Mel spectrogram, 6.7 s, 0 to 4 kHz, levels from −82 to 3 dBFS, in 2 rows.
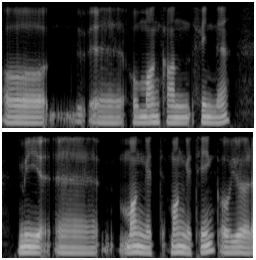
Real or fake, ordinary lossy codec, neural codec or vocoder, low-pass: real; none; none; 3.6 kHz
